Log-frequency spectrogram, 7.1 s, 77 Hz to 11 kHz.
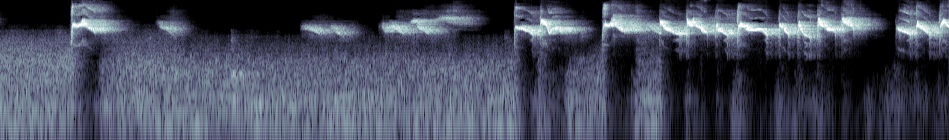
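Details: Singapore recording from 29 March 2023, warm and humid with sudden showers, of a Malaysian Oriental white-eye in 'buka' open singing; sparse, high chirps at first build into a dense, fast, loud twittering warble.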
